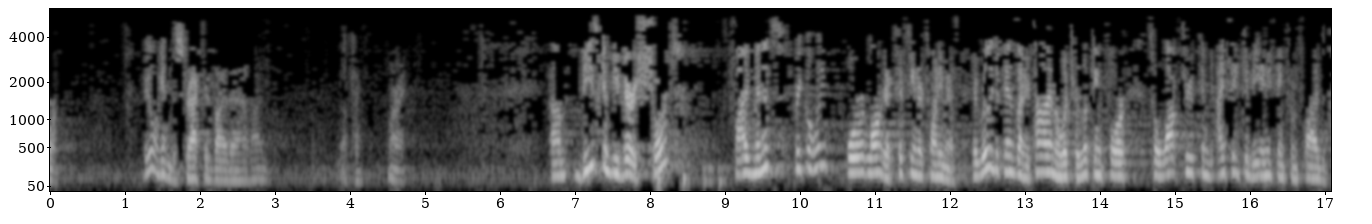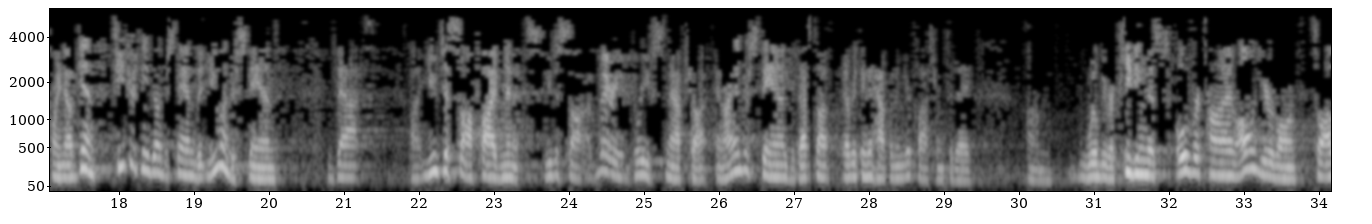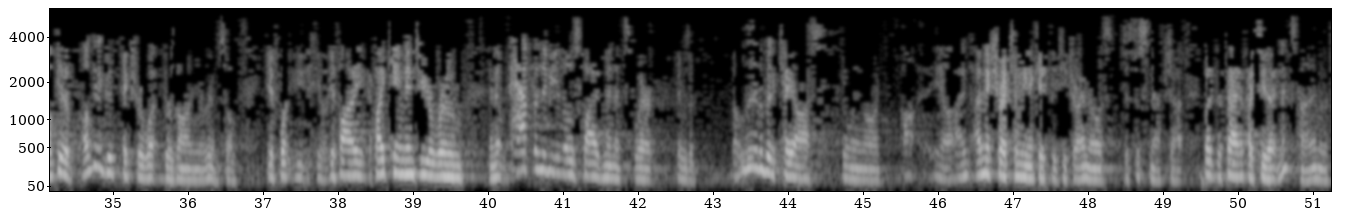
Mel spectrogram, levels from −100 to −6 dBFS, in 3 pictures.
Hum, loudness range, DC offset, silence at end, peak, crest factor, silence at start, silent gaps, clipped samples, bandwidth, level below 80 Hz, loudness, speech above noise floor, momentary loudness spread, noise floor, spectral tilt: none; 8 LU; under 0.1%; 0 s; -14 dBFS; 20 dB; 0 s; none; under 0.1%; 5.6 kHz; -74 dBFS; -34 LUFS; 30 dB; 17 LU; -65 dBFS; -5 dB/octave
